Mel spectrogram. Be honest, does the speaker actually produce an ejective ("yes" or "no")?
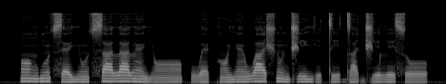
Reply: no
